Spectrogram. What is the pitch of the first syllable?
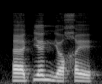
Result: low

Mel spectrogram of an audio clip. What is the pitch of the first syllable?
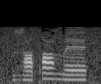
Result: low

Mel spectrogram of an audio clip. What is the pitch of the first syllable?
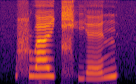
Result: high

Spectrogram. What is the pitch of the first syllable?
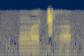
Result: high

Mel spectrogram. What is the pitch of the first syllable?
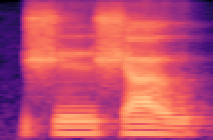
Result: high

